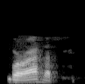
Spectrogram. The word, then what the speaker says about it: Barajas: Barajas. – Braz. How do you spell that? – B-A-R-A-J-A-S. – A-J-S. Okay, so B-A-R-A-J-A-S.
